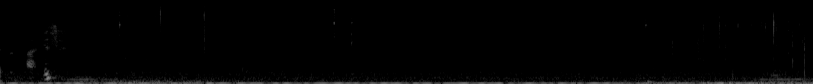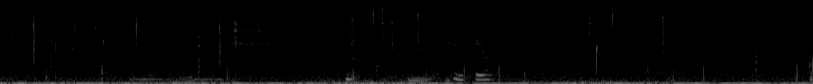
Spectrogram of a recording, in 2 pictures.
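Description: Fire crackles softly.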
